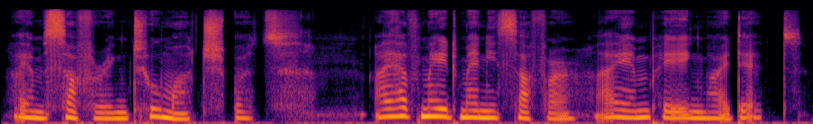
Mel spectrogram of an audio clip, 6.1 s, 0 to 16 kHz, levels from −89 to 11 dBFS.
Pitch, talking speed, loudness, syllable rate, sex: 200 Hz, 145 wpm, -17 LUFS, 3.8 syllables/s, female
